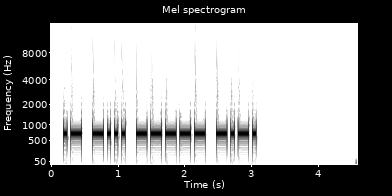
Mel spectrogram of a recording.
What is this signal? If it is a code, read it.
Morse code, heard as a keyed tone, about 22 wpm, 700 Hz. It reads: AB0C
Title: USA Callsign DE Callsign - 4 Characters - 22wpm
